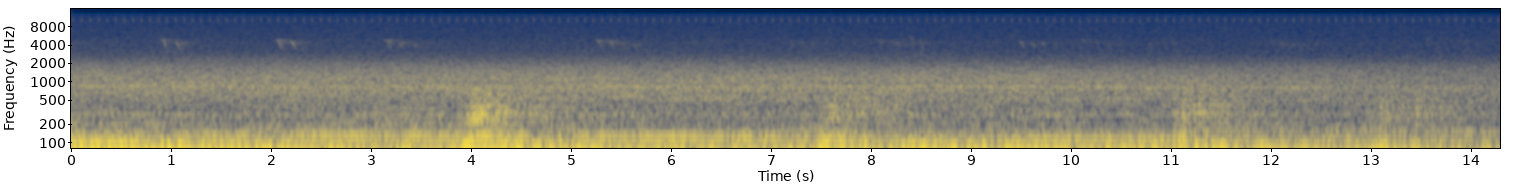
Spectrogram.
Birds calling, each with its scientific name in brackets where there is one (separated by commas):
American Goldfinch (Spinus tristis)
